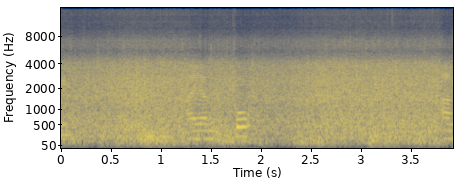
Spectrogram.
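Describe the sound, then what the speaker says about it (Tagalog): Heavy rain pours down in Quezon City in a dense, steady hiss, close and loud, with someone briefly speaking over it. "bumagsak na naman po ang matinding ulan dito po sa aming lugar"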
